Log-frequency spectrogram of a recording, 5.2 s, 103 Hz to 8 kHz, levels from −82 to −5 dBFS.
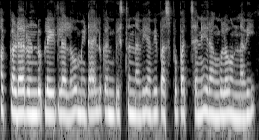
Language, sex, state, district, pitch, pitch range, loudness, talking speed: Telugu, female, Telangana, Mahabubabad, 230 Hz, 225-235 Hz, -14 LUFS, 115 wpm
